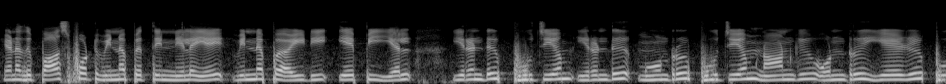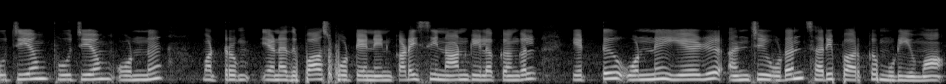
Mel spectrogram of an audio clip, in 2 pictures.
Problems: constant background noise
